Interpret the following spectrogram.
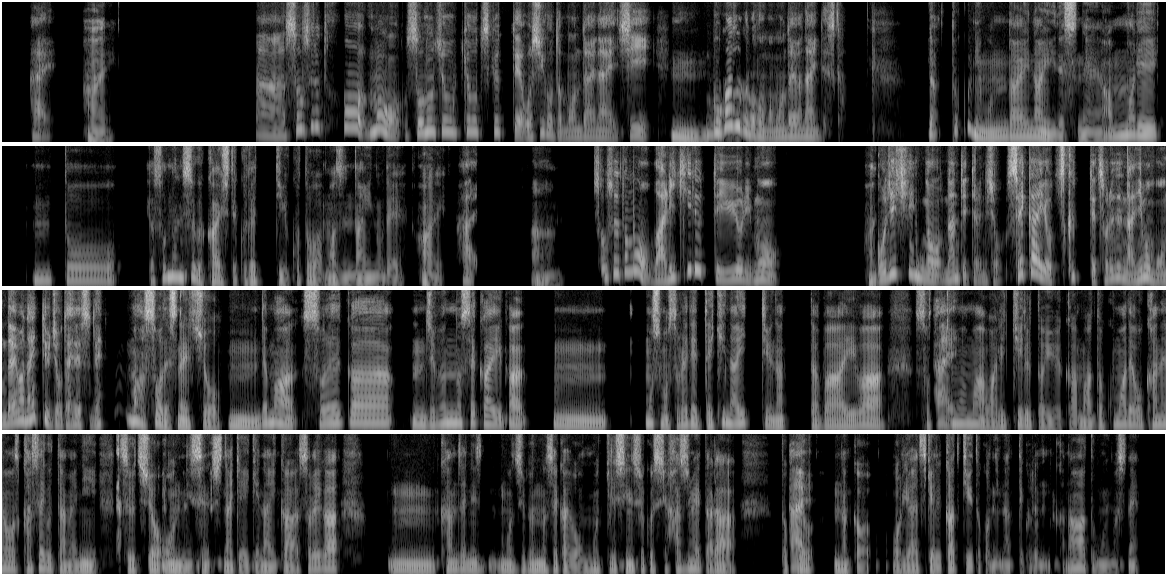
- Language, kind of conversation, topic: Japanese, podcast, 通知はすべてオンにしますか、それともオフにしますか？通知設定の基準はどう決めていますか？
- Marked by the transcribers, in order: other background noise; chuckle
